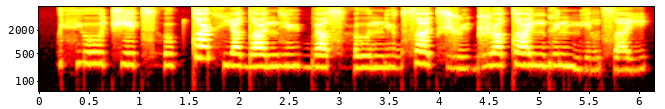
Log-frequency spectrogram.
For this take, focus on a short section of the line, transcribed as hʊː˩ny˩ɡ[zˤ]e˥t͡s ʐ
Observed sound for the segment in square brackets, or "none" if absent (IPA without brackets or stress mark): sˤ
